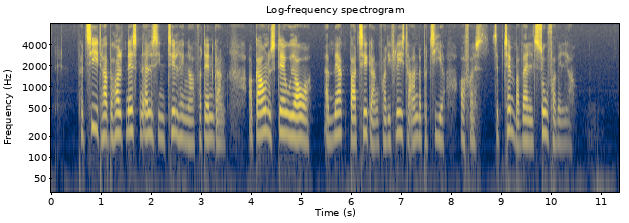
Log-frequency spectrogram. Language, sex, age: Danish, female, 52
